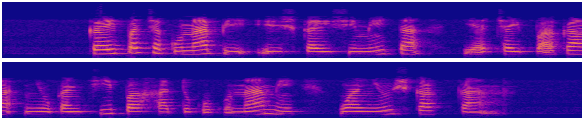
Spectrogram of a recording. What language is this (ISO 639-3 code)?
qvj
